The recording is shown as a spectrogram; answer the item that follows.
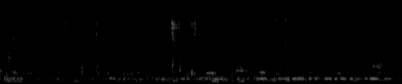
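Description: Faint, irregular clicking at a computer, in small clusters of two or three clicks, over near silence.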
